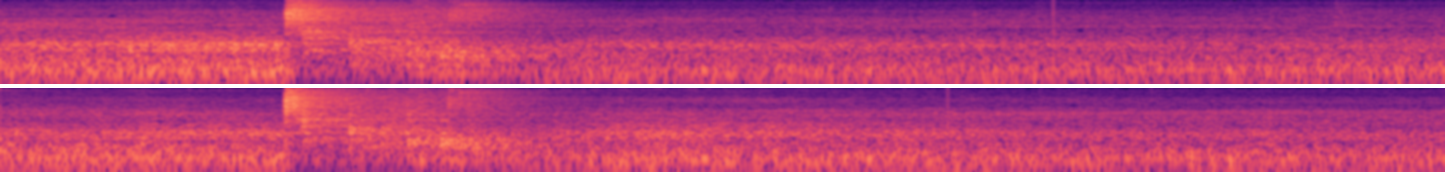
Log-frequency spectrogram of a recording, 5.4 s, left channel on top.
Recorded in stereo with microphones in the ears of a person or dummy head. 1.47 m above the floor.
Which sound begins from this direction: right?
Breaking glass, at 1.1 s.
